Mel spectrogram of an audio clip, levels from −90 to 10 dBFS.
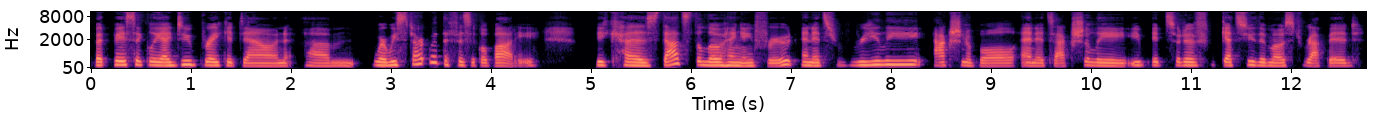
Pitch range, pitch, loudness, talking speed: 165-205 Hz, 185 Hz, -18 LUFS, 170 wpm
